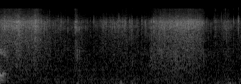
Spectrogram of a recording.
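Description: A thin plastic trash bag rustling and crinkling as it is handled and lifted.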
